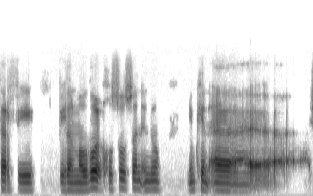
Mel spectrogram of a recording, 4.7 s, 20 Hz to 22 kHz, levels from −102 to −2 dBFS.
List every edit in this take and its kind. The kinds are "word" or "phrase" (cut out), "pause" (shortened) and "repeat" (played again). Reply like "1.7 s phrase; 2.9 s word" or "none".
1.0 s word

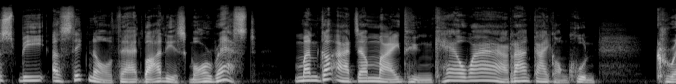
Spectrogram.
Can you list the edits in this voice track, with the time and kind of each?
1.4 s word; 1.9 s word

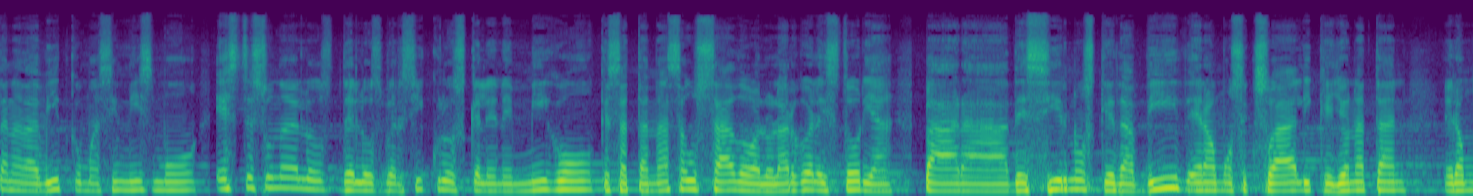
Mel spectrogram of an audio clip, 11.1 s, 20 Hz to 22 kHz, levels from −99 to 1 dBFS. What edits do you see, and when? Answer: 1.6 s pause; 6.8 s pause

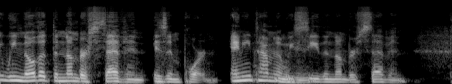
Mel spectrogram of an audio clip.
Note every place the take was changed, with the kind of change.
none

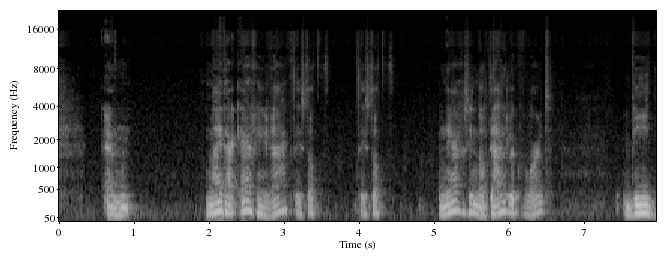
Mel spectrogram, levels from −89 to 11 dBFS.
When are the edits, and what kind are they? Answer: 2.0 s word; 4.0 s repeat; 5.7 s word

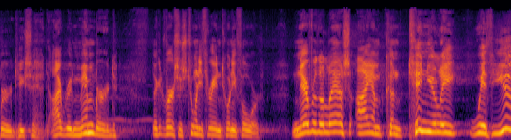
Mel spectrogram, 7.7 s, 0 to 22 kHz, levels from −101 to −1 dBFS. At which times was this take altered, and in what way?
none

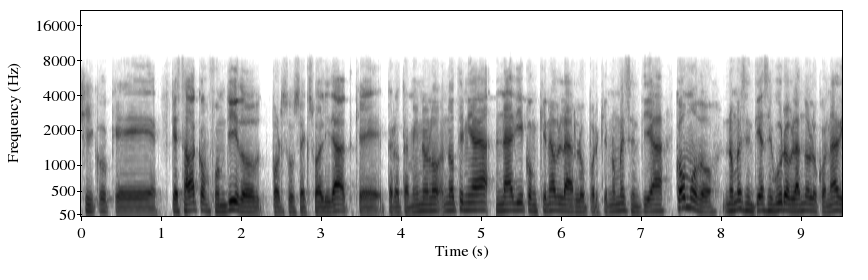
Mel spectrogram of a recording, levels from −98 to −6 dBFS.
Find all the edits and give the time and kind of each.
1.1 s pause; 4.5 s word; 5.2 s word

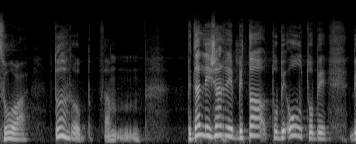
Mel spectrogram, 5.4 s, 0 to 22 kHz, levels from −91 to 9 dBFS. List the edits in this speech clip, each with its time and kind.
1.4 s pause; 3.5 s word

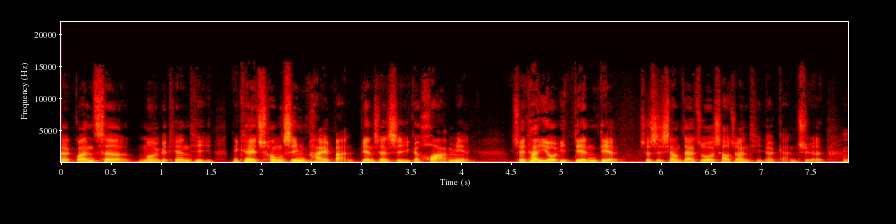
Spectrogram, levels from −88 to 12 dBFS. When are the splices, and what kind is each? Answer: 1.6 s pause; 5.7 s pause

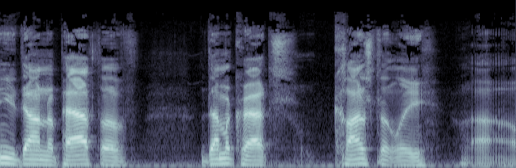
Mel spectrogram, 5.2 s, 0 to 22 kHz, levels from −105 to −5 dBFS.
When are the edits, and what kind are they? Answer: 2.0 s word

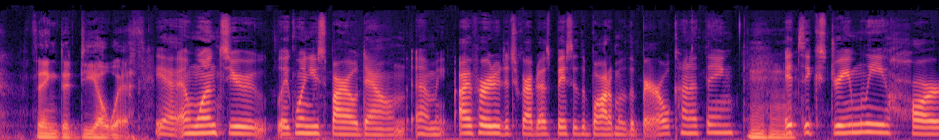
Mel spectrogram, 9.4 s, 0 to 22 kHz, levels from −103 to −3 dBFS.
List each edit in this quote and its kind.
1.5 s pause; 2.7 s pause

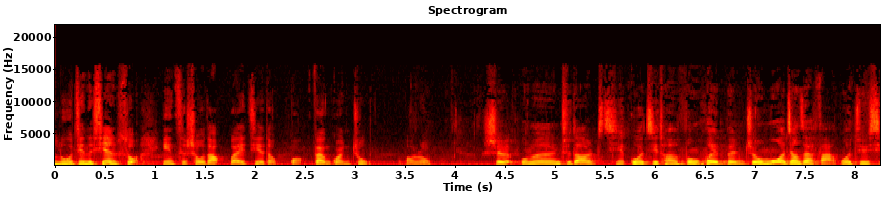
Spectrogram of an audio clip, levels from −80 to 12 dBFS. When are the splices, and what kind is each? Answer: none

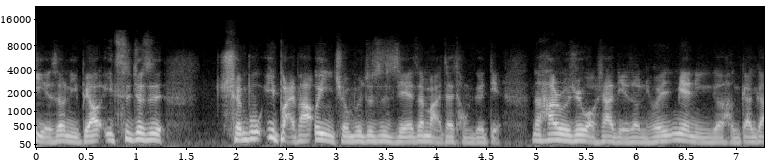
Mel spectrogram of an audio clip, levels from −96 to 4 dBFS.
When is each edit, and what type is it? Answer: 2.8 s word

